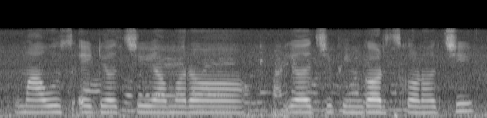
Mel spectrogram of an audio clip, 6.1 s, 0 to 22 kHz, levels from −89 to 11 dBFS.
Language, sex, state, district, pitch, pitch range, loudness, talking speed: Odia, female, Odisha, Khordha, 210 Hz, 205-215 Hz, -18 LUFS, 90 wpm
